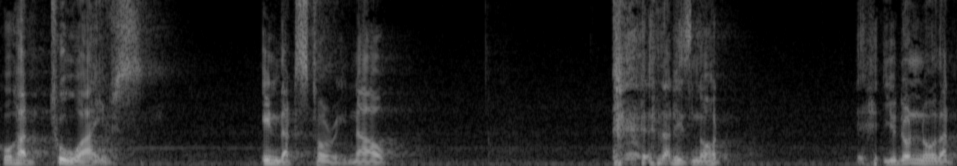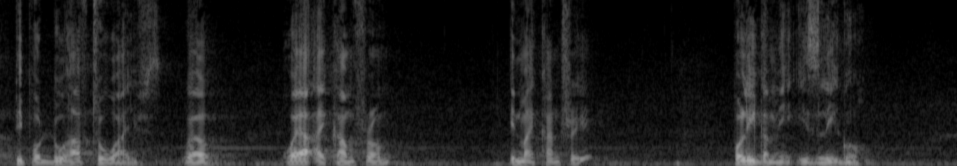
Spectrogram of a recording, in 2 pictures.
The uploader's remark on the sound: Recorded during our 5pm service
